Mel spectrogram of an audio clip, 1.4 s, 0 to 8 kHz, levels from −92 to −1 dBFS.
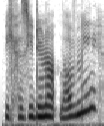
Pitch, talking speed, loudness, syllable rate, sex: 260 Hz, 260 wpm, -14 LUFS, 6.6 syllables/s, female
